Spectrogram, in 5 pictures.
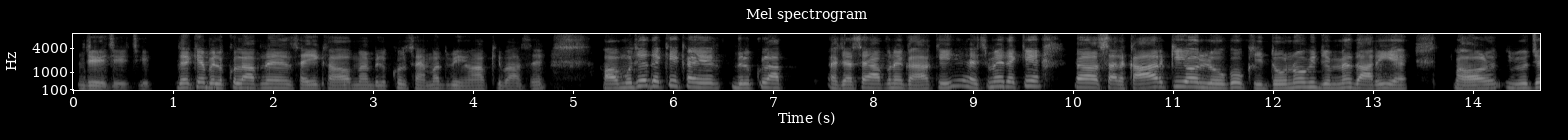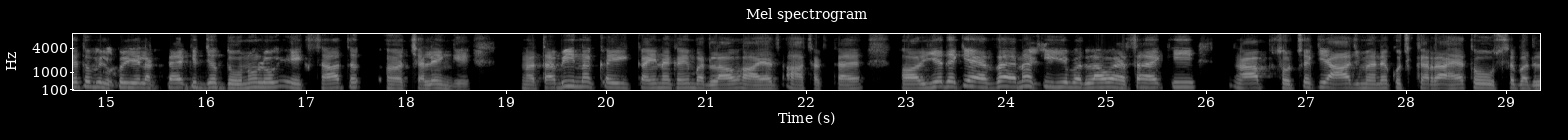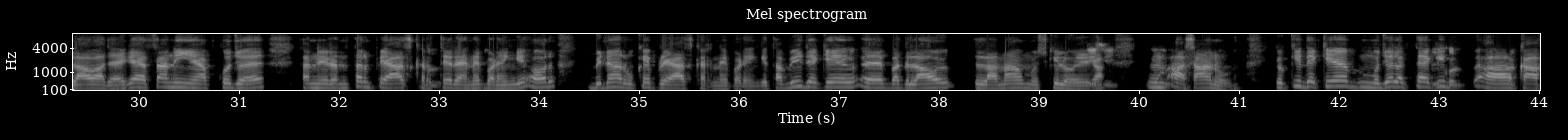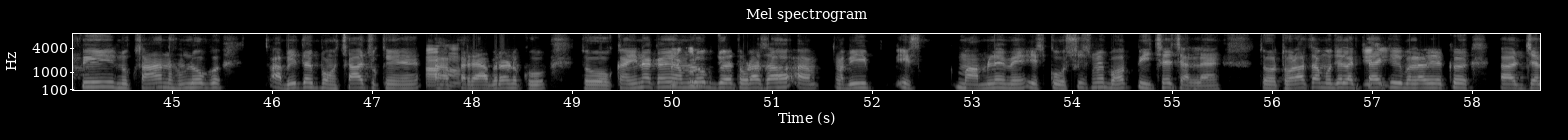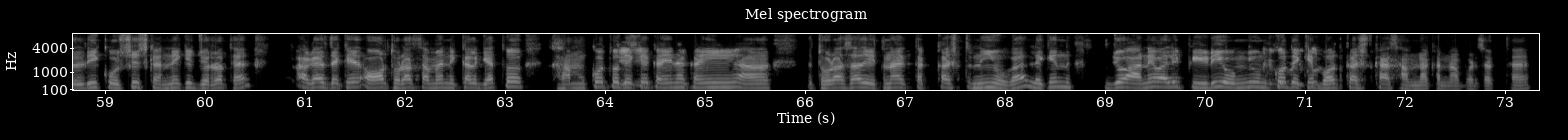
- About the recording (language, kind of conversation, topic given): Hindi, unstructured, क्या पर्यावरण संकट मानवता के लिए सबसे बड़ा खतरा है?
- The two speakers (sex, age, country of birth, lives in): male, 20-24, India, India; male, 25-29, India, India
- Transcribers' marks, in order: none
